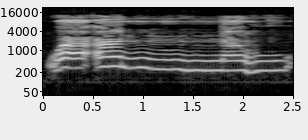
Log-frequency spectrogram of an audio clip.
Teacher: Wa annahu, nun bertasydid, wajib dengung, wajib al-gunah.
